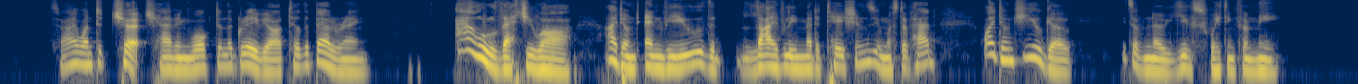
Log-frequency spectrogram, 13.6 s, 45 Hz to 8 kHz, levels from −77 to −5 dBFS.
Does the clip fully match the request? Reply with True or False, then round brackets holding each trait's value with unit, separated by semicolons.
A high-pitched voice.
False (125 Hz)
